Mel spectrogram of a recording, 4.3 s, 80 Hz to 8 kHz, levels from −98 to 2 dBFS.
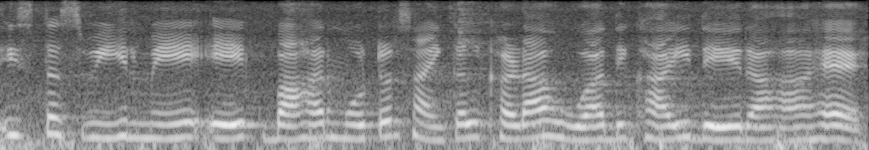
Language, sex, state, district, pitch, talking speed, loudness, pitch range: Hindi, female, Punjab, Fazilka, 240 Hz, 165 wpm, -15 LUFS, 225-250 Hz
